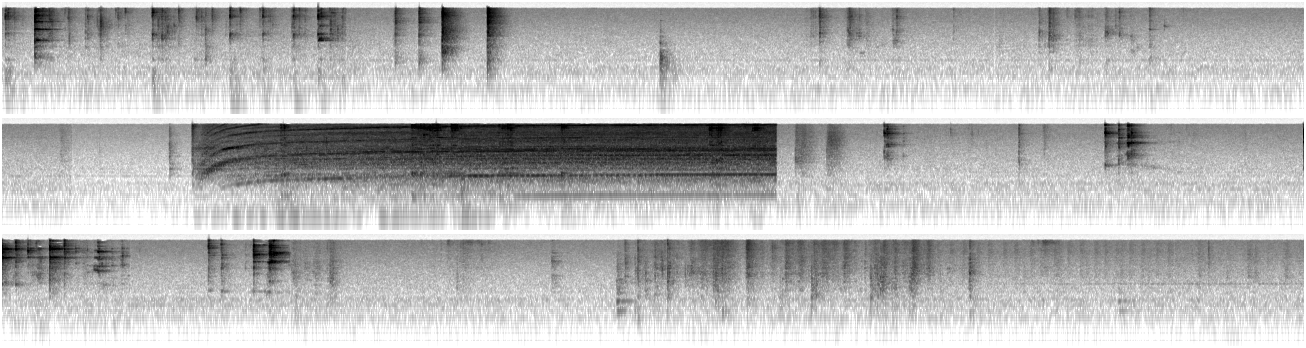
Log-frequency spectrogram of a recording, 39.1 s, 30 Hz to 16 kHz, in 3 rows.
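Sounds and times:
electric hand mixer whining: 15.0s - 20.8s.

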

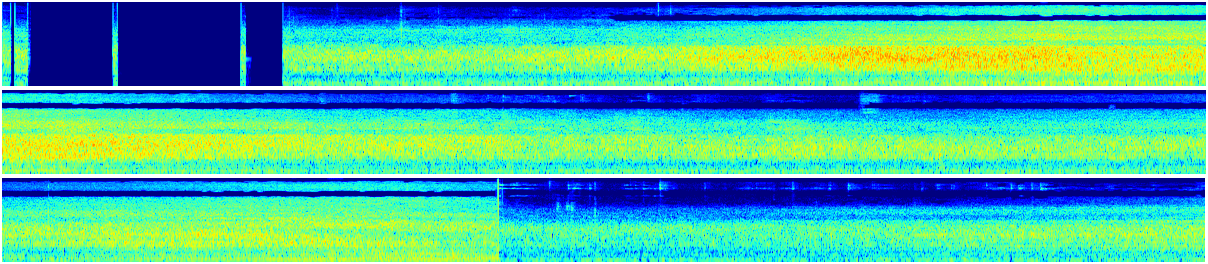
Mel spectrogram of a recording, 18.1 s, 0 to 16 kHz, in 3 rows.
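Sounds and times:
vehicle driving past: 1.4s - 14.6s.

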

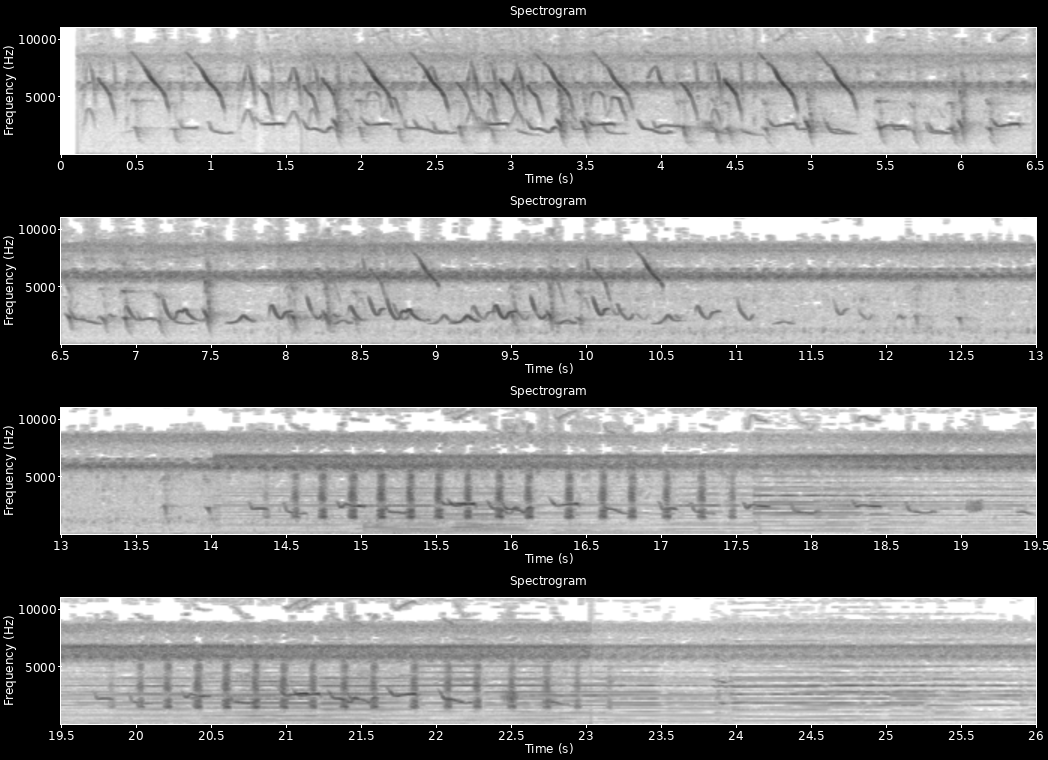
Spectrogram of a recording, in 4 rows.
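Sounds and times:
high insect-like drone: 12.6s - 26.0s
birds chirping and calling: 13.6s - 23.8s.

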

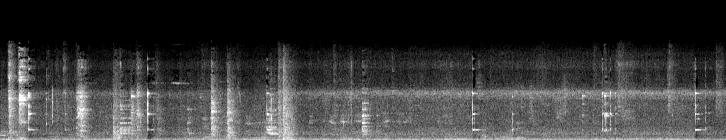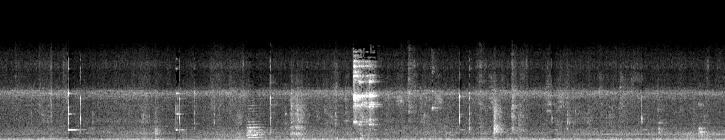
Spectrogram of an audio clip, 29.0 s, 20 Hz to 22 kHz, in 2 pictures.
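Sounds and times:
steady background hum: 0.0s - 29.0s
dishes and cutlery clinking: 0.1s - 6.0s, 11.6s - 12.5s, 17.6s - 18.5s, 21.3s - 22.2s.

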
